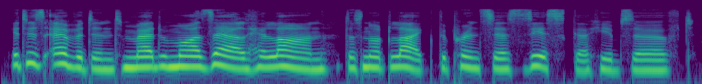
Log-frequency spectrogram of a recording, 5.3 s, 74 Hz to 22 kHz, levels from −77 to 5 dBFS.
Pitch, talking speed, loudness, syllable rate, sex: 220 Hz, 150 wpm, -16 LUFS, 4.8 syllables/s, female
